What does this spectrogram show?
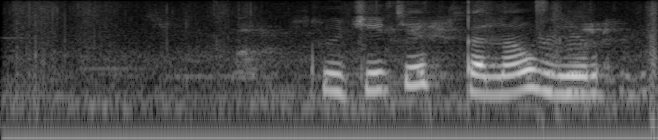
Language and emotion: Russian, neutral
